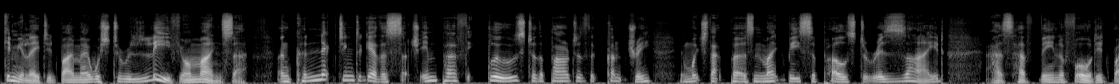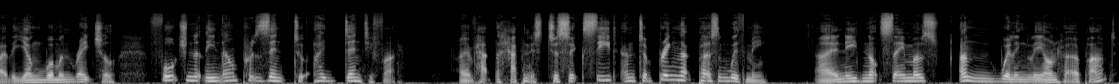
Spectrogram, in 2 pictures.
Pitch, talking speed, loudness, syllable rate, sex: 130 Hz, 175 wpm, -22 LUFS, 5.3 syllables/s, male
